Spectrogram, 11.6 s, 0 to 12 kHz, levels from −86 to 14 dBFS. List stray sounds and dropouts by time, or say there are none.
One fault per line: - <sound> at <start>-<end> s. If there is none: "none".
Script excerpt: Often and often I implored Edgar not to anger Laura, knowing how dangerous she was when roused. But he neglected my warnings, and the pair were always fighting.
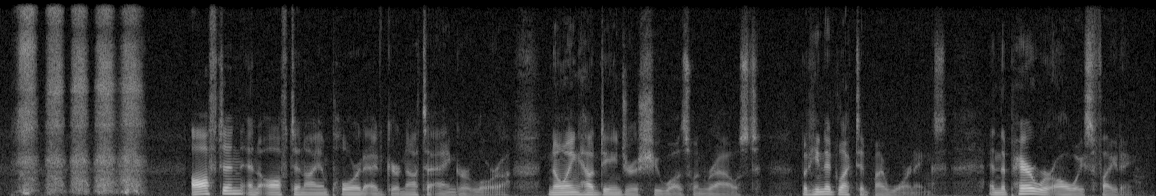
- sniff at 0.1-1.5 s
